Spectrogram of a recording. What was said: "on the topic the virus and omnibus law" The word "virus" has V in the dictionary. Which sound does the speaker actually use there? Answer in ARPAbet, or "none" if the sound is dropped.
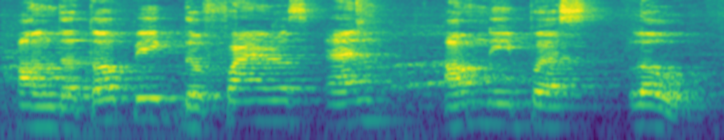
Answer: F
